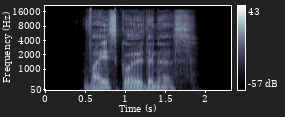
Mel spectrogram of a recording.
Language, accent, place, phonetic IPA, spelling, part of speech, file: German, Germany, Berlin, [ˈvaɪ̯sˌɡɔldənəs], weißgoldenes, adjective, De-weißgoldenes.ogg
- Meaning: strong/mixed nominative/accusative neuter singular of weißgolden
